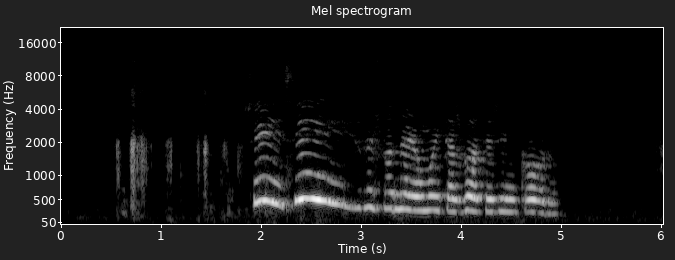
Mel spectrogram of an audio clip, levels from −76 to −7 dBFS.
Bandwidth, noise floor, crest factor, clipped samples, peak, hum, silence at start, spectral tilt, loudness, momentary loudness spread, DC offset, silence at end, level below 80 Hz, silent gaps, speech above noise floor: 4.4 kHz; -73 dBFS; 18 dB; under 0.1%; -8 dBFS; none; 0.7 s; -6 dB/octave; -24 LUFS; 23 LU; under 0.1%; 1.05 s; -76 dBFS; none; 45 dB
